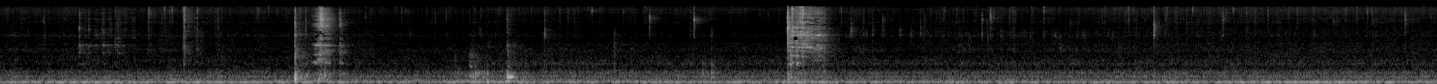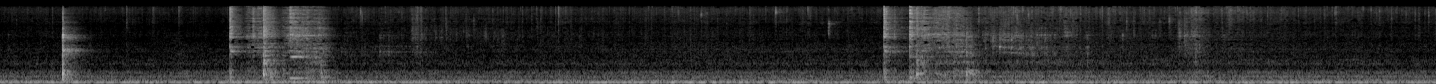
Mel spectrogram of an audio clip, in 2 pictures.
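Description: Beaten eggs sizzling in hot oil in a steel wok, with a steady low hum underneath. A steel wok spatula scrapes and knocks against the pan five or six times, in short sharp strokes spread through.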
